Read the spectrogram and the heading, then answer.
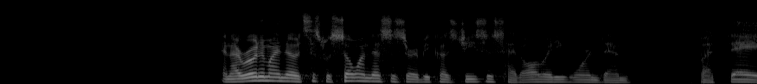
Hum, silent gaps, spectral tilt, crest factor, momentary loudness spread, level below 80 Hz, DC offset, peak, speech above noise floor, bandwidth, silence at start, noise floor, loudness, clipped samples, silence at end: none; none; -4 dB/octave; 22 dB; 17 LU; -88 dBFS; under 0.1%; -24 dBFS; 44 dB; 15 kHz; 2.2 s; -88 dBFS; -44 LUFS; under 0.1%; 0 s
